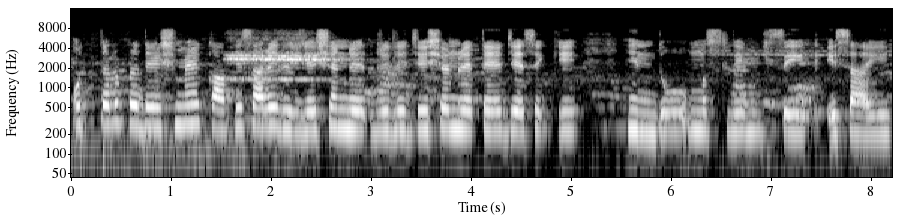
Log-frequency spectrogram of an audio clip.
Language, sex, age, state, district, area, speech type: Urdu, female, 18-30, Uttar Pradesh, Ghaziabad, rural, spontaneous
